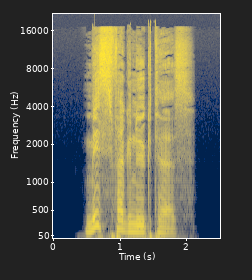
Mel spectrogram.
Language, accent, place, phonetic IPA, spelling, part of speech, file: German, Germany, Berlin, [ˈmɪsfɛɐ̯ˌɡnyːktəs], missvergnügtes, adjective, De-missvergnügtes.ogg
- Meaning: strong/mixed nominative/accusative neuter singular of missvergnügt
